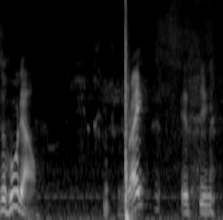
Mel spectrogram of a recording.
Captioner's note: laughing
